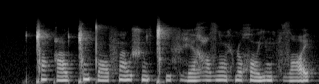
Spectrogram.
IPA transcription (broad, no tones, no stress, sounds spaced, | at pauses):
ǀ õ q i w ǀ ũ t ɔ f ã w ʃ ũ ǀʰ i f ɦ e ʁ ɪ zˤ õ ħ ɳ u χ o j ũ f zˤ e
